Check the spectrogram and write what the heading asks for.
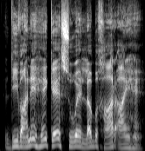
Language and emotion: Urdu, neutral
